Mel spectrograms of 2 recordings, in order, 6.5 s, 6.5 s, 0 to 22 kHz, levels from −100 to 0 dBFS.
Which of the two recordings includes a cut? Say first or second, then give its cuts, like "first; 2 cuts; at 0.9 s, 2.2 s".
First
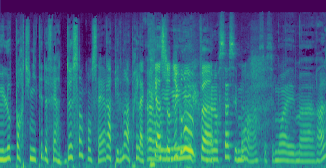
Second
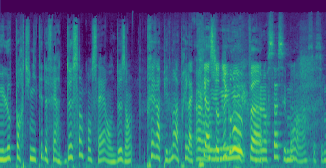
first; 1 cut; at 2.1 s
